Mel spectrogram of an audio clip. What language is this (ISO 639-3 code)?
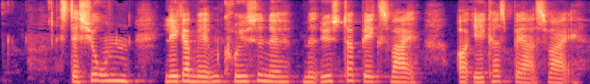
dan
